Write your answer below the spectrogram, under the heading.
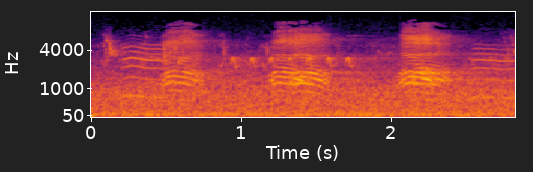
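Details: Wandering whistling duck at Sandy Camp Road Wetlands, Brisbane, Queensland, on September 6, 2022, gives three wavering, reedy whistles, each under half a second and about a second apart, over a steady low rumble.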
